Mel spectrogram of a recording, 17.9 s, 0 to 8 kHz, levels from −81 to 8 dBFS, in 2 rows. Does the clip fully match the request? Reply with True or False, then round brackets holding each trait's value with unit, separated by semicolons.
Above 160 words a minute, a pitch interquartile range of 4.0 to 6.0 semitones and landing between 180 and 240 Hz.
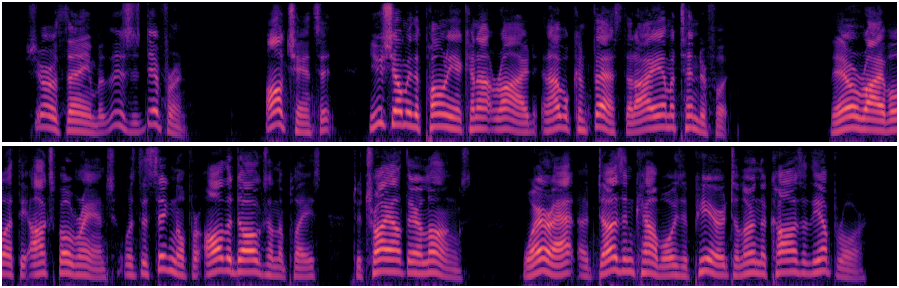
True (200 wpm; 5.3 semitones; 185 Hz)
